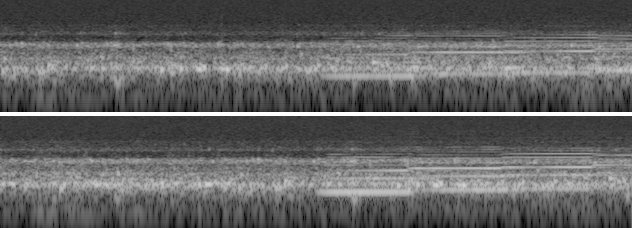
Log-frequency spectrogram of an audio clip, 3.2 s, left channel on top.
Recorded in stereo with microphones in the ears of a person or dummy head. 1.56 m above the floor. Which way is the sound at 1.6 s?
55° right (ahead or behind).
